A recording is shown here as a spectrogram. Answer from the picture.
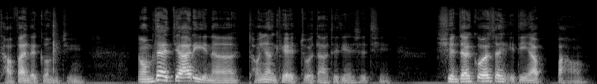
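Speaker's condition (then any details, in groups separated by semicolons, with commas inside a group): Hearing impairment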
